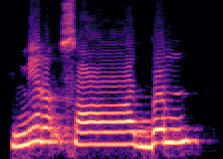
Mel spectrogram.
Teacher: मिरसादुन में सौद आ गया, रा को मोटा पढ़ेंगे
